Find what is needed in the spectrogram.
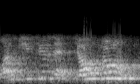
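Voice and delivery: loud, high, firm barked delivery.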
